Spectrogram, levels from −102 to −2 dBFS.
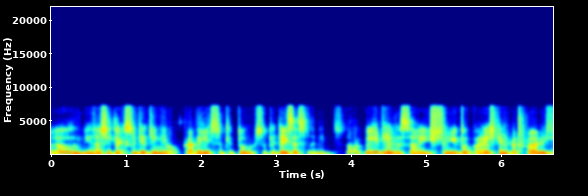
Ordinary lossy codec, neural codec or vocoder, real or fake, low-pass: MP3, 96 kbps; codec, 16 kHz, 1 kbps, FreqCodec, smaller model; fake; 7.2 kHz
